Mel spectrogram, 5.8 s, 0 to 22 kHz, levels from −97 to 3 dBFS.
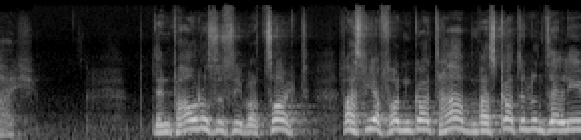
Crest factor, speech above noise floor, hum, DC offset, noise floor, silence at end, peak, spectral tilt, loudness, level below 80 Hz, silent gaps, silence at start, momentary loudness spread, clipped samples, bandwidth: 18 dB; 38 dB; none; under 0.1%; -66 dBFS; 0 s; -12 dBFS; -6 dB/octave; -29 LUFS; -76 dBFS; none; 0 s; 7 LU; under 0.1%; 19 kHz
